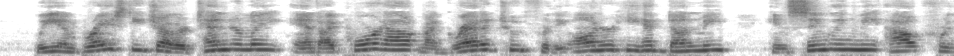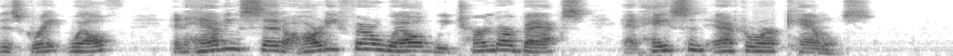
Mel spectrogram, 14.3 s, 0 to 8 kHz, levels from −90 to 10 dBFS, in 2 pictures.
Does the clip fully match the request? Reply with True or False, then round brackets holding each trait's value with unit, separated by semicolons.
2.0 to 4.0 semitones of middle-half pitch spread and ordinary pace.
False (5.5 semitones; 170 wpm)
